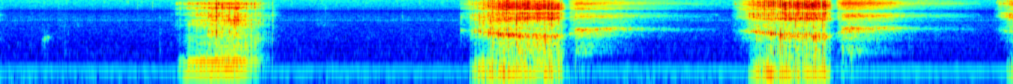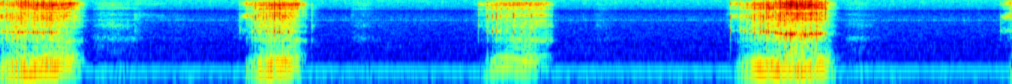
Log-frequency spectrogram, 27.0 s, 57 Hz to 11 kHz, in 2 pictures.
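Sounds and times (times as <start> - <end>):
man snoring: 2.4 - 3.7, 6.2 - 9.0, 9.8 - 12.3, 13.3 - 14.7, 16.7 - 17.7, 19.9 - 21.0, 23.2 - 24.8
quiet breathing: 7.4 - 13.5, 14.6 - 15.9, 18.1 - 18.9, 20.8 - 22.0, 24.7 - 25.5.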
